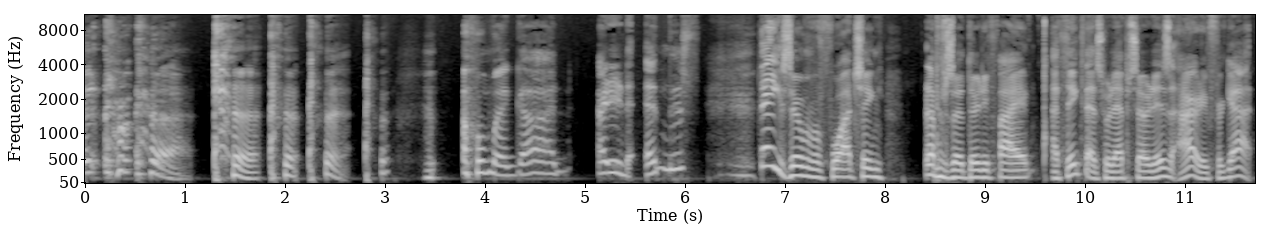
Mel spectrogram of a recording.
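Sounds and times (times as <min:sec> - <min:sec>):
person coughing in a loud hoarse fit: 0:00.0 - 0:04.1
speech: 0:00.0 - 0:11.7.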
